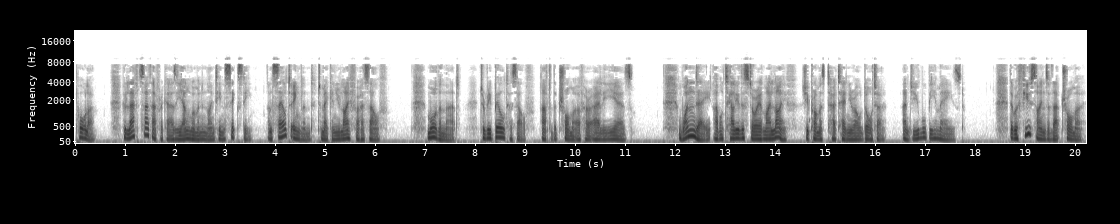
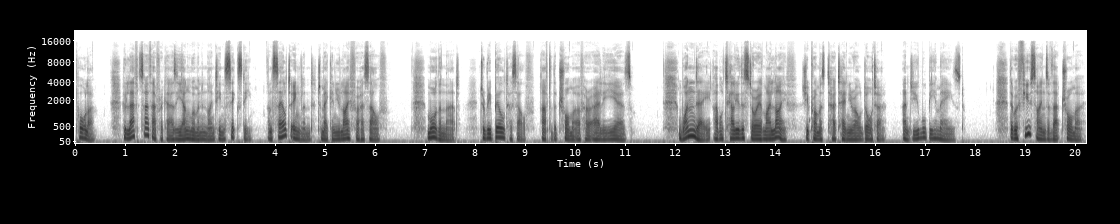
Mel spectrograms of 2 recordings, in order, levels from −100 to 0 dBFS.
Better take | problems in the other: second | garbled, watery; slightly

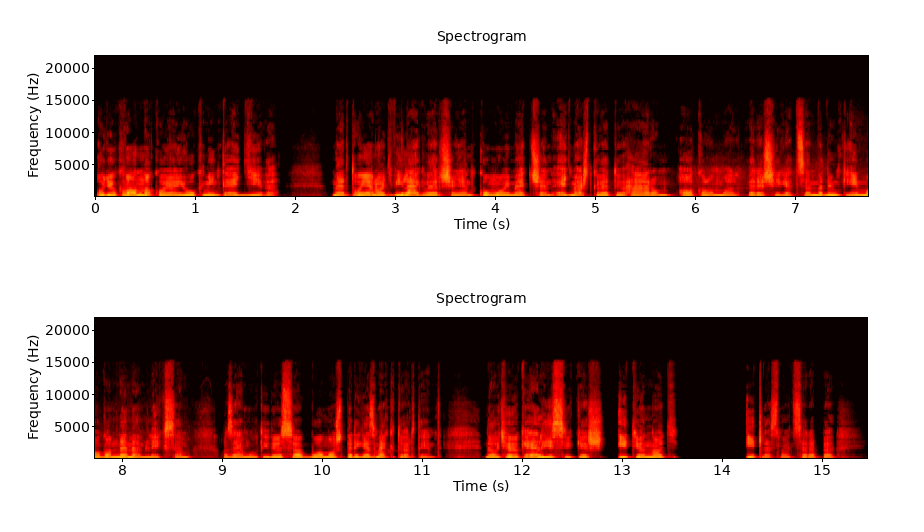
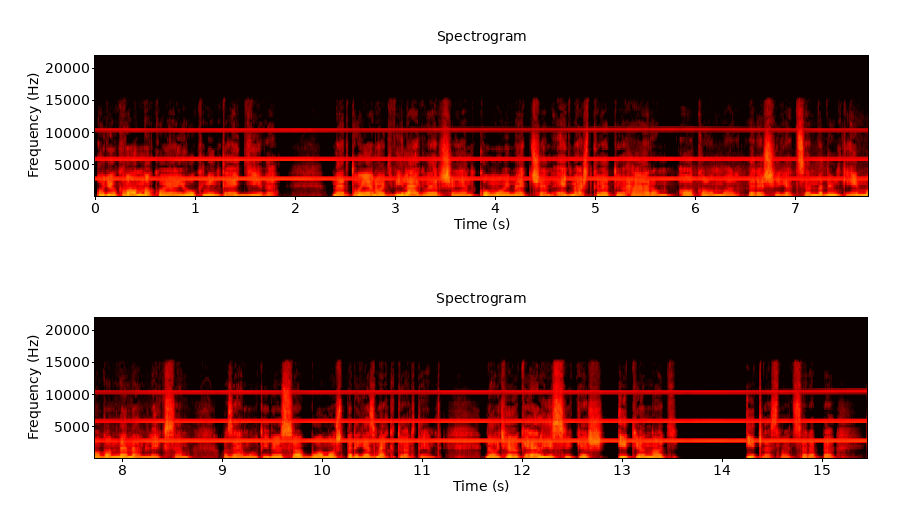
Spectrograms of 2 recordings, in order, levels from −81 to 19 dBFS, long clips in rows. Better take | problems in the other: first | high-pitched whine; loud; throughout; 3 kHz, 9 dB below the speech

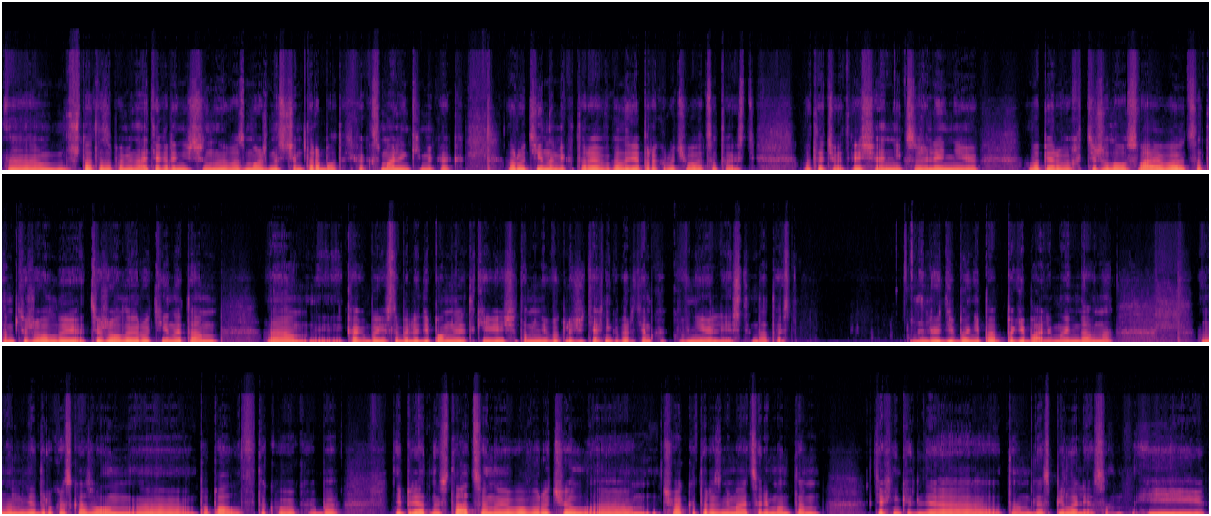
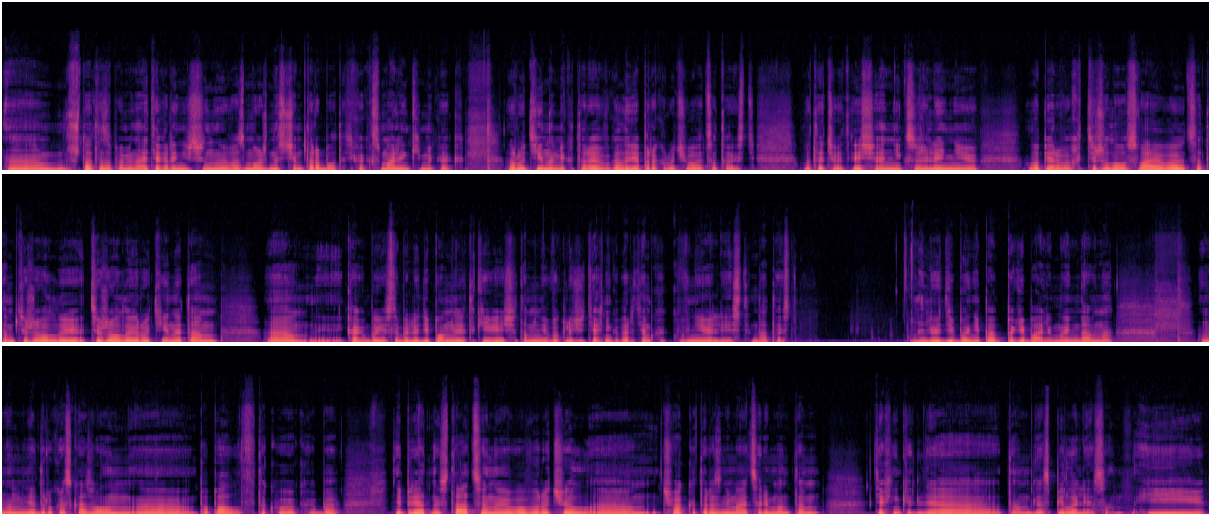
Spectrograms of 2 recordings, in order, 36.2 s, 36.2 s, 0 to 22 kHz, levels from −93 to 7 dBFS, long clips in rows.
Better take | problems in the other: second | garbled, watery; slightly; nothing above 15.5 kHz

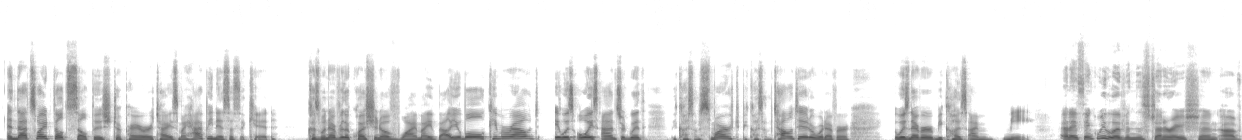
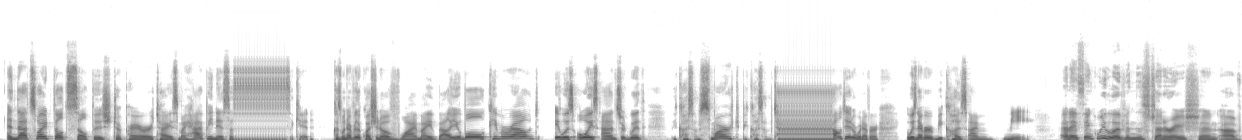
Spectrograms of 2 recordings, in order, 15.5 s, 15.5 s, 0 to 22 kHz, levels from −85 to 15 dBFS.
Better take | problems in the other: first | audio freezing; at 3 s for 0.5 s and at 10 s for 0.5 s

